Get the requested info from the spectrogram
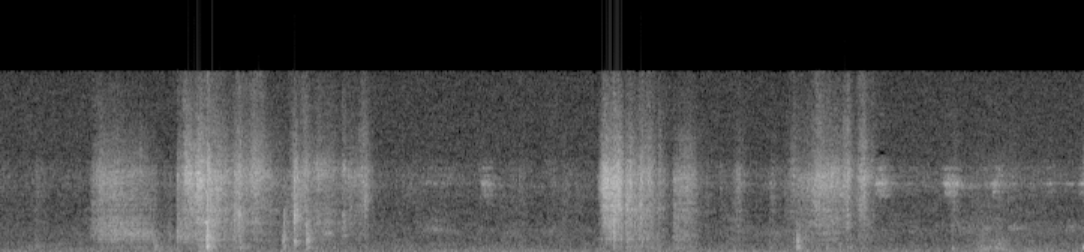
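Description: Scribbling strokes on a small spiral notepad: two scratchy spells of a couple of seconds each, with quiet between them.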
